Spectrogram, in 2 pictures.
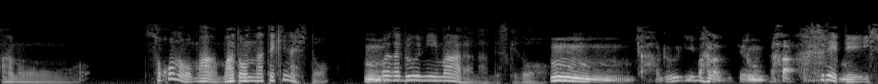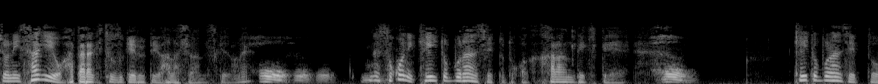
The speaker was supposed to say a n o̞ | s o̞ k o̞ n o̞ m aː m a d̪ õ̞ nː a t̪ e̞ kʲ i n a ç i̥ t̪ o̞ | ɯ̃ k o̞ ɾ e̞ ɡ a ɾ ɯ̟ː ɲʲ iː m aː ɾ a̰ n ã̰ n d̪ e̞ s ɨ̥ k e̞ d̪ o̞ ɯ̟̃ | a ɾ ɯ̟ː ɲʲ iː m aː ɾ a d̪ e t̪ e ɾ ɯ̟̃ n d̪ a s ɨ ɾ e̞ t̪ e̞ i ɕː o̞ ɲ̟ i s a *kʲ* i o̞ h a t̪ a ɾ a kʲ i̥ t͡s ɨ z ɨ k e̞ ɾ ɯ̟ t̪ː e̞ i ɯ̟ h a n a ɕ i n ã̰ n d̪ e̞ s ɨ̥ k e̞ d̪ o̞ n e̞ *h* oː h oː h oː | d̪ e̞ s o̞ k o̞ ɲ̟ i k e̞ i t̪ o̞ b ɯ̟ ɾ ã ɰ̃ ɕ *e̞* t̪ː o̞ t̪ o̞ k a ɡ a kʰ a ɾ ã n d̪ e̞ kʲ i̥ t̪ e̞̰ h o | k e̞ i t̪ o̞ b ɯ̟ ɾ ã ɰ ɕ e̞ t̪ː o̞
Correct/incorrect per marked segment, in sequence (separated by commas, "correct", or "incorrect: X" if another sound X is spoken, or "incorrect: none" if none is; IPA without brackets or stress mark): incorrect: ɡʲ, correct, correct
